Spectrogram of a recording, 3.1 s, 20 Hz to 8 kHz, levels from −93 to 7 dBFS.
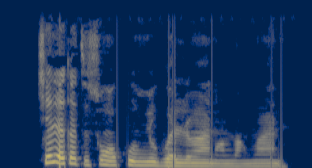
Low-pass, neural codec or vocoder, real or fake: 7.2 kHz; none; real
